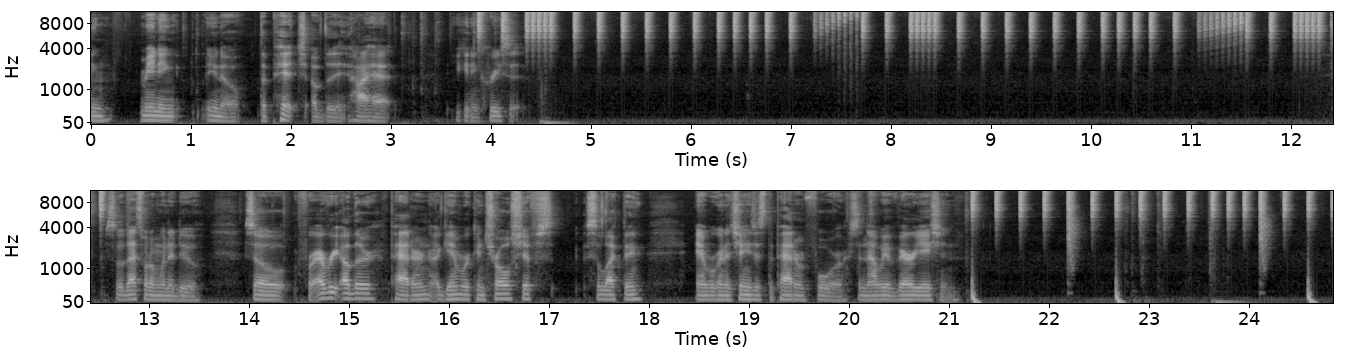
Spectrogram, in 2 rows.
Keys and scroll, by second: 3.3 ctrl+s, 20.1 ctrl+s.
